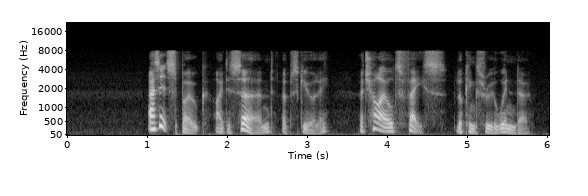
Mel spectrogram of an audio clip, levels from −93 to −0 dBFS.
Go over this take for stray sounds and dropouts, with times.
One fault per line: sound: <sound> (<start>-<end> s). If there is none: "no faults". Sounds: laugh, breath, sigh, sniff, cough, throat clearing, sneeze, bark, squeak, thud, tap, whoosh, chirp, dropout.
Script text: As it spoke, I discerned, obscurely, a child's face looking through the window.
no faults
